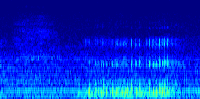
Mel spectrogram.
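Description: A faint nasal sound from a person, like a breath or a closed-mouth hum, lasting about a second. It starts about a second in.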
